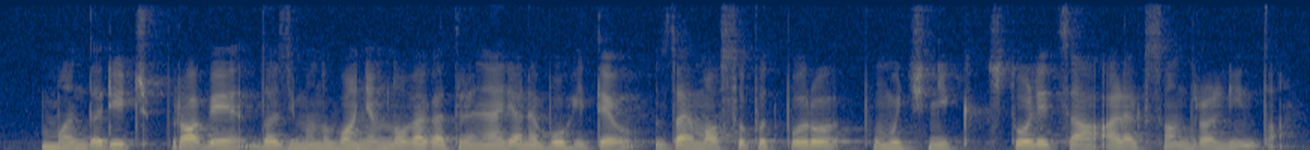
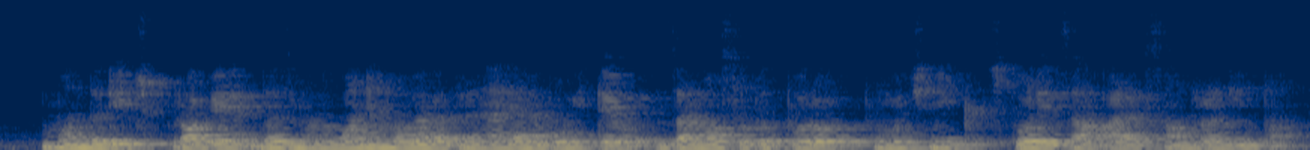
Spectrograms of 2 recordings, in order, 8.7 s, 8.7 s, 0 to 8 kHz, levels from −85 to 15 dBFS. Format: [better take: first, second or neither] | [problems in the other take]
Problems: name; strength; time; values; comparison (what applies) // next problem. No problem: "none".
first | room echo; dies away in 0.9 s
